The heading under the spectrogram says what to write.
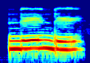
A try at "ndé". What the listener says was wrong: Ndé, ndé, ndé. Voilà le moyen moyen. Ndé, ndé. Alors que le ton haut, c'est ndé. Ah ah, ah ah. Le ton haut, c'est peu.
